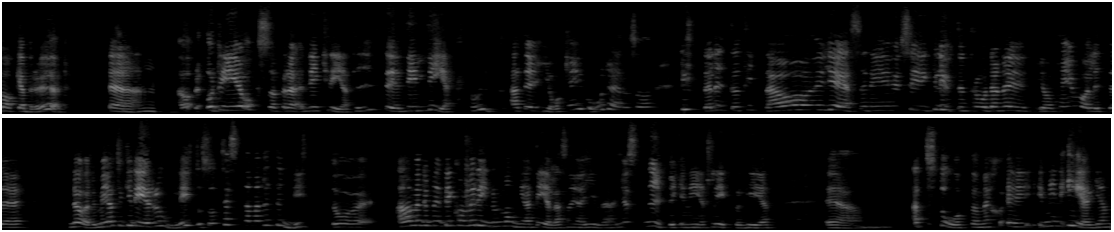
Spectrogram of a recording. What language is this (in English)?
Swedish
